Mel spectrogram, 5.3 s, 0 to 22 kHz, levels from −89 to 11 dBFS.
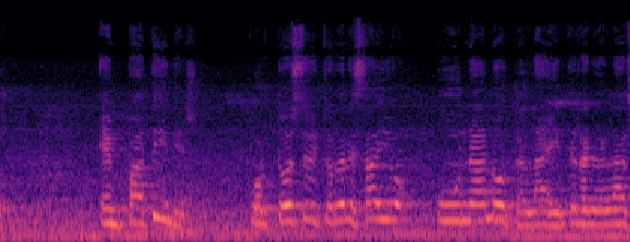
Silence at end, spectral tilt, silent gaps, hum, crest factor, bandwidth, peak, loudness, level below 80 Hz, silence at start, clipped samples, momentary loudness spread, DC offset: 0 s; -7.5 dB/octave; none; none; 16 dB; 15.5 kHz; -10 dBFS; -25 LUFS; -40 dBFS; 0 s; under 0.1%; 15 LU; under 0.1%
